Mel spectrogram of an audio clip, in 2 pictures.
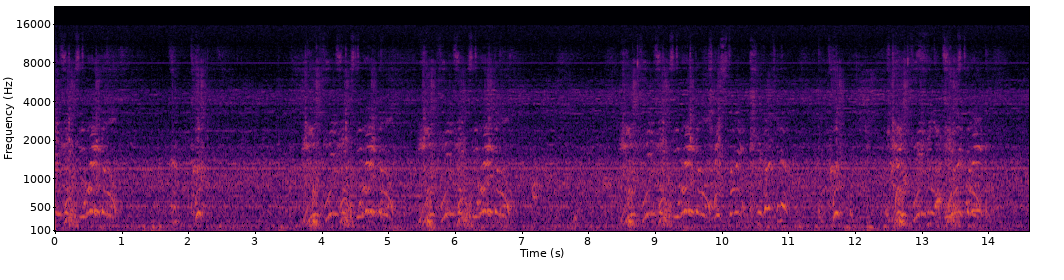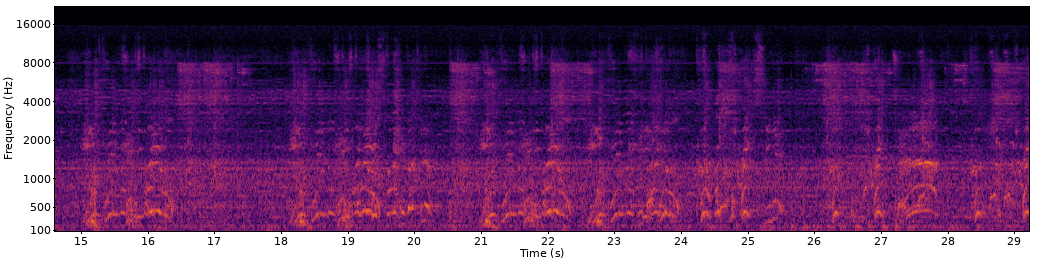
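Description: Energetic game music plays throughout.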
